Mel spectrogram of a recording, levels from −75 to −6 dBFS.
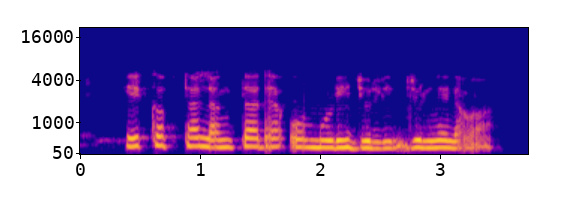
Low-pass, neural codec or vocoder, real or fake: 5.4 kHz; codec, 16 kHz, 16 kbps, FunCodec, trained on LibriTTS, 50 frames a second; fake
